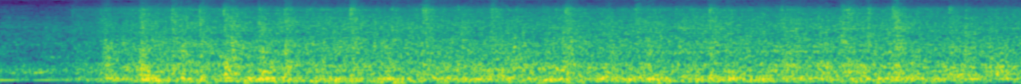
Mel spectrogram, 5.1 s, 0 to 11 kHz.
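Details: Hornby J15 model locomotive, slow and noisy since new, after a motor replacement: quiet, even hum with faint rail clicks and no rough buzzing or knocking; now running a lot quieter and smoother.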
